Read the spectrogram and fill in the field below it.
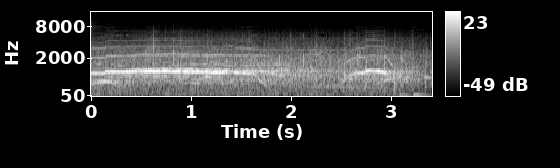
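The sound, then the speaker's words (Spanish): A crowd claps and cheers in a steady, dense wash of noise for a few seconds, with shrill whistles rising above it before the applause tails off. “¡Aplausos para las reinas!”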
